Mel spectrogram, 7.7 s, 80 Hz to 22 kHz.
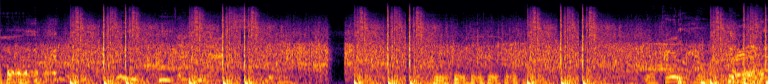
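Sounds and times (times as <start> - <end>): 
speech: 0.0 - 0.6, 4.4 - 7.6
laughter: 0.0 - 3.3, 4.3 - 5.3, 6.4 - 7.6
gunshot sound effects: 0.5 - 7.6.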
